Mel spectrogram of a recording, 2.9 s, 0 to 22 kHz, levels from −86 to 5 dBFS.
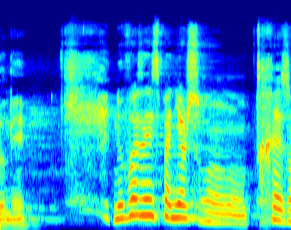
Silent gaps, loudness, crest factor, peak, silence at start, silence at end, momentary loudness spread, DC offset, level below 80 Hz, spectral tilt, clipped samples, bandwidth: none; -19 LUFS; 16 dB; -2 dBFS; 0 s; 0 s; 11 LU; under 0.1%; -78 dBFS; -3 dB/octave; under 0.1%; 15 kHz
